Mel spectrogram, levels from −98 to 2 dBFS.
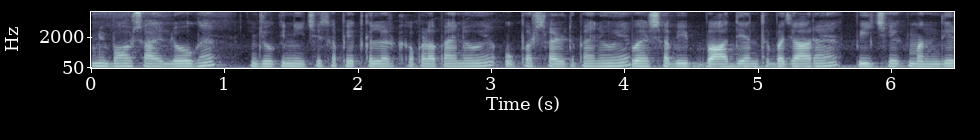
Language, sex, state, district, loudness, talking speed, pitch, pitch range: Hindi, male, Maharashtra, Aurangabad, -26 LUFS, 270 wpm, 140 Hz, 135-145 Hz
